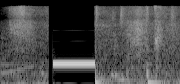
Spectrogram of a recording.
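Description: A single steady electronic timer beep lasting under half a second goes off during a spicy ramen eating contest, loud and clean, with faint room noise before and after.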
